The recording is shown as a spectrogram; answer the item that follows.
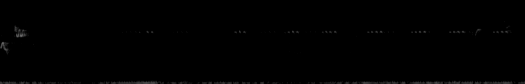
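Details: Softer night cricket chirping beside a sunflower field, a thin, high, continuous pulsing at one steady pitch, opened by a single brief bird chip and backed by quiet low-frequency noise.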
